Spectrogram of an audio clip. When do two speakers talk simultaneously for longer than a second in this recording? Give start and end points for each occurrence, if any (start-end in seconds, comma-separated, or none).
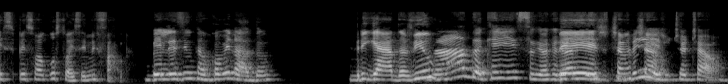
5.5-6.7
